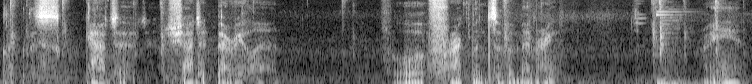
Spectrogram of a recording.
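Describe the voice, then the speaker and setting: A man softly narrating a video game in ASMR style, murmuring and often slipping into a whisper. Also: on the low side, level tone, slow pace, vocal fry, pauses often. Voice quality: soft, often breaking into whisper. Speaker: ASMR gaming host. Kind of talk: soft-spoken and whispered ASMR game playthrough.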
